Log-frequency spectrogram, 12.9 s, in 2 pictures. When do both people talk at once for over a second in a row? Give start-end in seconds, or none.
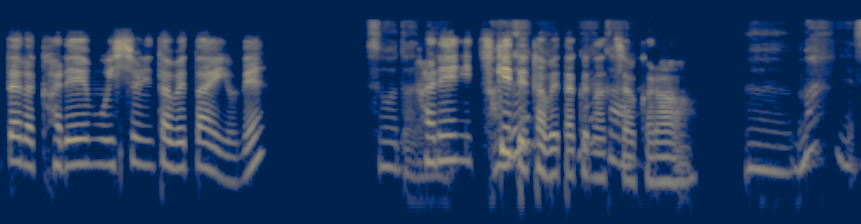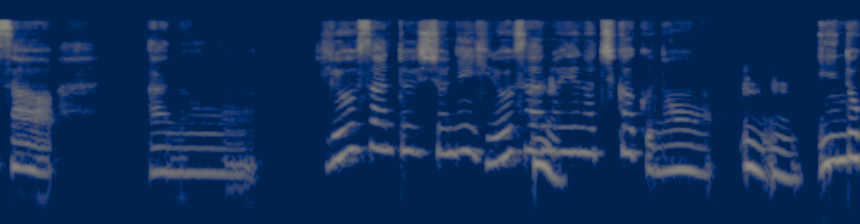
3.1-4.9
